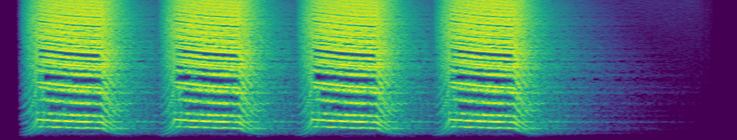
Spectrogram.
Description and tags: A loopable Sci-Fi alarm sound made with synth.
